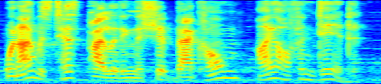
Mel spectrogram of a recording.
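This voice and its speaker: A man's voice: on the high side, very animated, brisk, bright, forceful tone. An actor playing a male alien starship pilot in a video game, chatty, precise and fond of reminiscing. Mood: fond, proud. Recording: music behind the voice.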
